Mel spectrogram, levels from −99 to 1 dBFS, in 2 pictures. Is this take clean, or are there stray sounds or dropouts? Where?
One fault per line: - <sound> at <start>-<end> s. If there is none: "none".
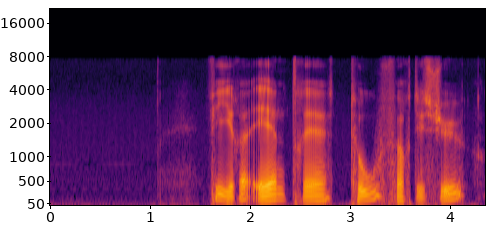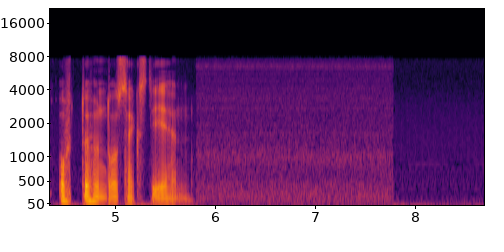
none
